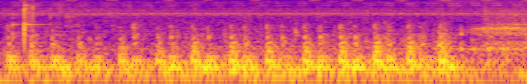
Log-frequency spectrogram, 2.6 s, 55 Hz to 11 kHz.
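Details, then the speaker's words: 1996 Buick Roadmaster front wheel, caliper removed, rotor end rocked by hand: rapid uneven clunks, bearings otherwise sound good; excessive wheel bearing play, cause of steering wheel shimmy, to be repacked, new seal and adjusted. "And bearings actually sound pretty good, but there's just too much play. Hopefully you can hear that if I grab the end of the rotor and move it back and forth."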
